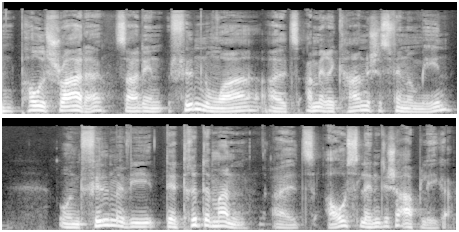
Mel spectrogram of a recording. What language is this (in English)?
German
